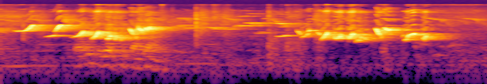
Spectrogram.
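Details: Fighter white-rumped shama singing while agitated: two bursts of rich slurred whistles with sharp descending notes, separated by a quieter gap, over a faint low hum.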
